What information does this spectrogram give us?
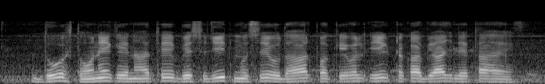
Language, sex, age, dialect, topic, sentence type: Hindi, male, 25-30, Awadhi Bundeli, banking, statement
